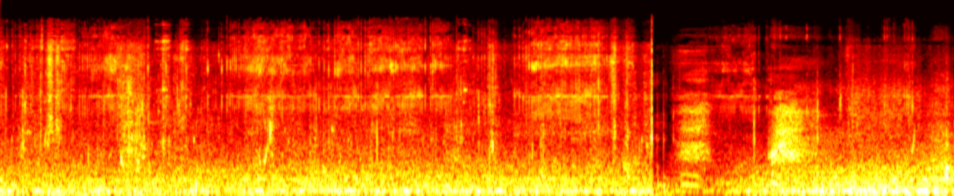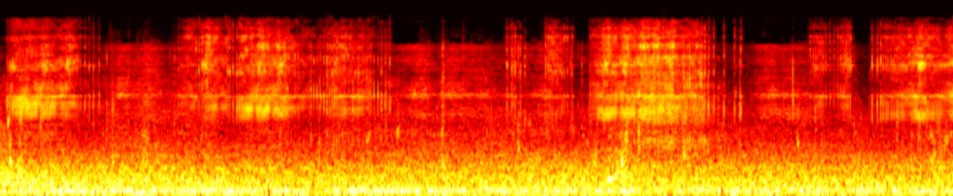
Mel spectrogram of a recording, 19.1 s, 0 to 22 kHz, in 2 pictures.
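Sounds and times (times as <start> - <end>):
fishing reel spinning: 0.0 - 6.4, 7.1 - 7.7, 9.0 - 10.6, 11.2 - 13.5, 14.6 - 17.0, 17.6 - 19.0
steady low rumble: 0.0 - 19.0.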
